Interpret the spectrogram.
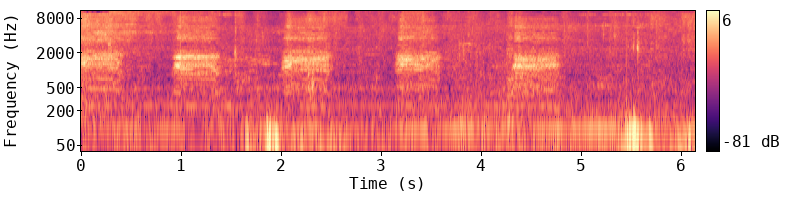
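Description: A bird giving five harsh calls, evenly spaced about a second apart, over a steady low hum.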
